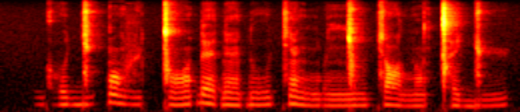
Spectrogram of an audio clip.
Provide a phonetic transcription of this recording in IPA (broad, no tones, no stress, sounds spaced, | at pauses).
ɡʱ o ɟ ə k͡p ɔ̃ v y ǀ ɔ̃ ɗ ɛ ɗ ɛ̃ ɗ u c ɛ̃ ŋ͡m ɵ ŋ͡ǀ u c ɑ n ɔ̃ ǀʰ ɛ ɟ y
